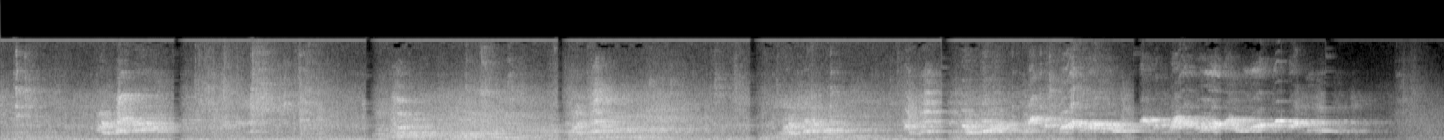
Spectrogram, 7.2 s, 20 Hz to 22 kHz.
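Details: Red-whiskered bulbul (jambul), one of three birds in everyday singing practice in 2018, gives chattering notes and then a longer bright warbled phrase that ends abruptly, with rustling in the background.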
